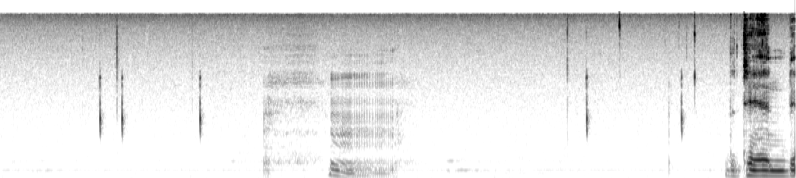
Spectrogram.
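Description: Small clicks and taps sound close by.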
